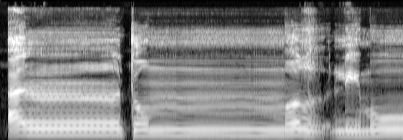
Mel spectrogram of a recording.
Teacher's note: میم ساکن کے بعد دوسری میم آ جائے تو ادغام شفوی ہوگا، یعنی میم ساکن میں غنہ کر کے پڑھیں گے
